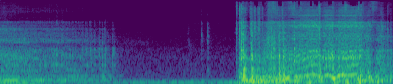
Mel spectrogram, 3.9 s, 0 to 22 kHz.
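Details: Bobcat 743 skid steer diesel, bought unseen and with a battery just hooked up: the starter turns it over in a quick, steady rhythm but it never catches; cranks without starting, cause unconfirmed.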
